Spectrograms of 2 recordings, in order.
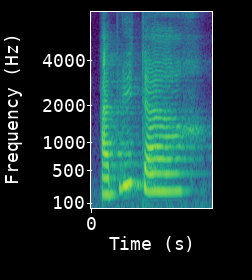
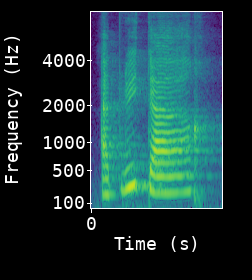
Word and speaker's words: tard: À plus tard. And notice where I'm putting the stress. À plus tard. So, tard. À plus tard. Very good.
